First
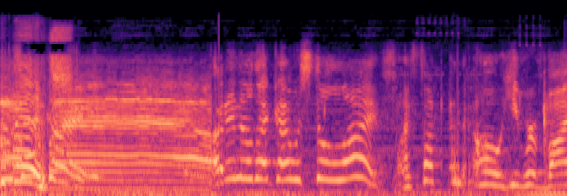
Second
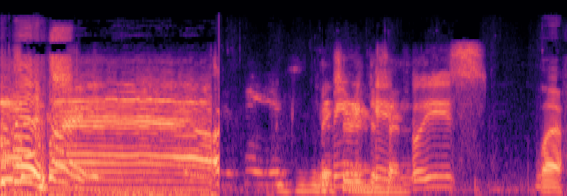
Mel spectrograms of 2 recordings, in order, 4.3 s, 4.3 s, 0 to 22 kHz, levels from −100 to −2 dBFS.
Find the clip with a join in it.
second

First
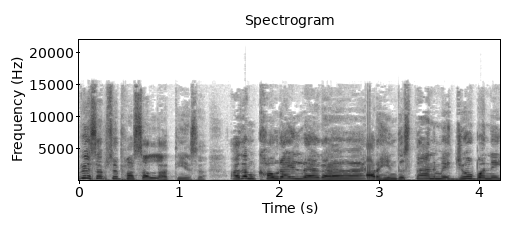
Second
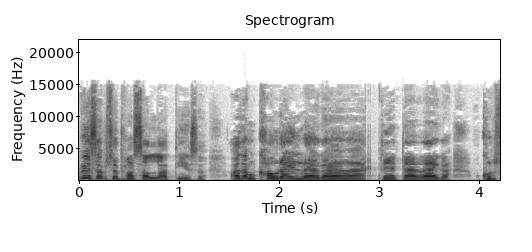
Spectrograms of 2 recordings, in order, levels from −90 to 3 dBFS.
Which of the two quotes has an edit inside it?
first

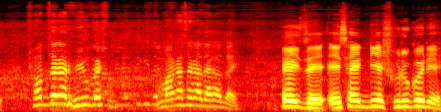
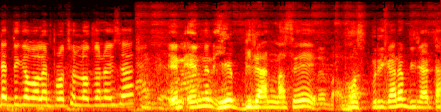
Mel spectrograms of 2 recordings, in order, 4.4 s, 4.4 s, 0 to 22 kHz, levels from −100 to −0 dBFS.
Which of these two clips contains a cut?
second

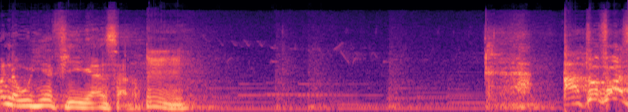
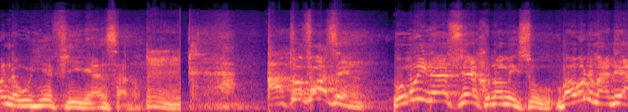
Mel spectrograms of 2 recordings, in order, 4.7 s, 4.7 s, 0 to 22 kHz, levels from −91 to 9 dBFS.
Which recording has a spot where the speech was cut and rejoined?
second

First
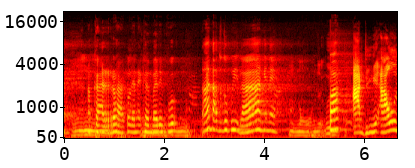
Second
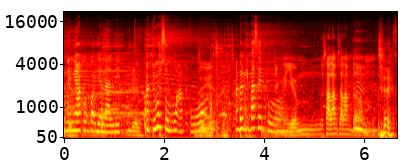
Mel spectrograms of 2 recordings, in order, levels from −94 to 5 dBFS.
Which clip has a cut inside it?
first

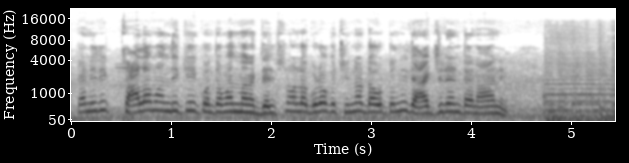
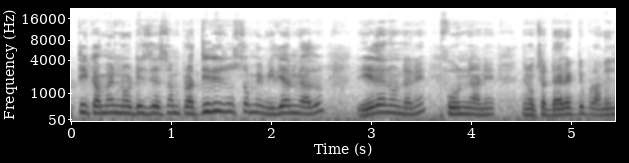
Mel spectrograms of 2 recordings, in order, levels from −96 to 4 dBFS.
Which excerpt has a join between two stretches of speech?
second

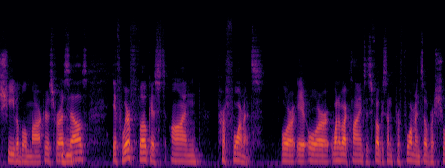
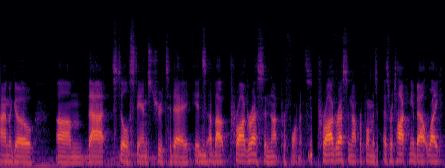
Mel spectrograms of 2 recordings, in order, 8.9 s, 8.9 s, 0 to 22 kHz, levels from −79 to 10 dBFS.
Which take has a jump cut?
second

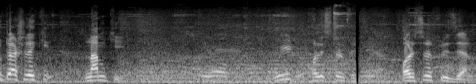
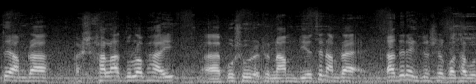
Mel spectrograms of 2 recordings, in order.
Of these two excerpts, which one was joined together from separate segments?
second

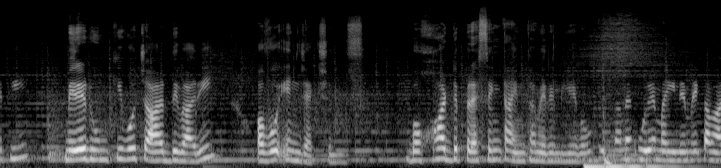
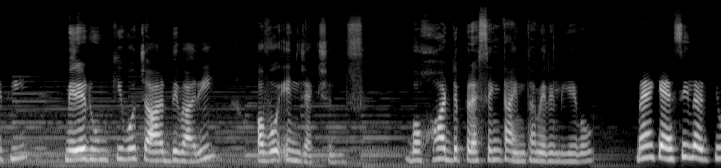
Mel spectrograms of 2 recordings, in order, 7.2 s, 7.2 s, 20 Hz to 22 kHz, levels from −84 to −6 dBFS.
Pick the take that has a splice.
first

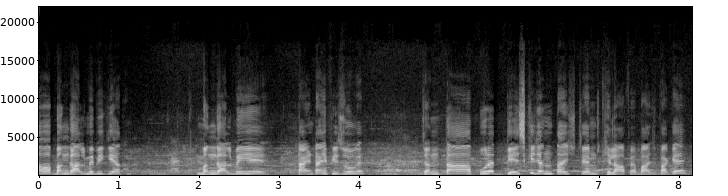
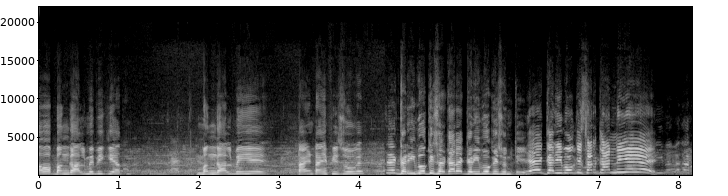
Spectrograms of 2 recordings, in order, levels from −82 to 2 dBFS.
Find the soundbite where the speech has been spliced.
second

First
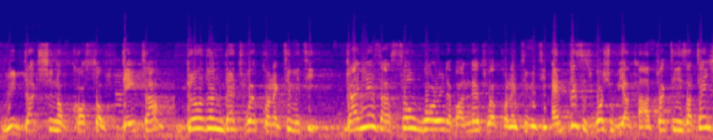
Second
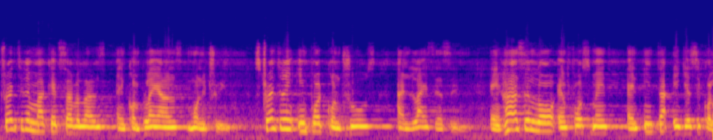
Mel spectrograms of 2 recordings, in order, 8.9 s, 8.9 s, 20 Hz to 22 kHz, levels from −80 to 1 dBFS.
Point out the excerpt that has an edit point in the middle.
first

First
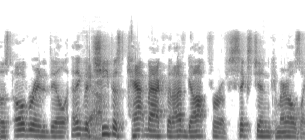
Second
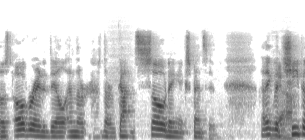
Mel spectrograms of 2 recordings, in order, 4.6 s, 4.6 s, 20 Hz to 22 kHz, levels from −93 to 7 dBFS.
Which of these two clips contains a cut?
first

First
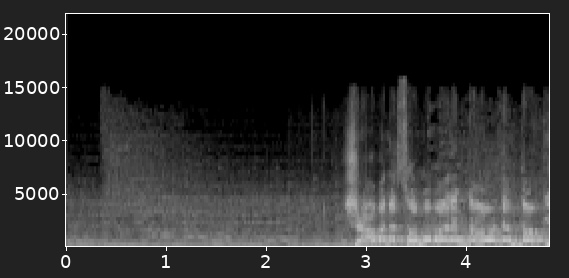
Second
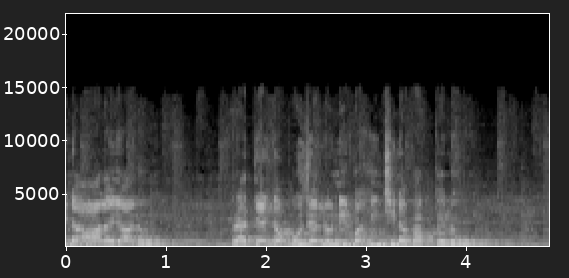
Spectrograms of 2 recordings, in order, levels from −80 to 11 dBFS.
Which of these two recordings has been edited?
first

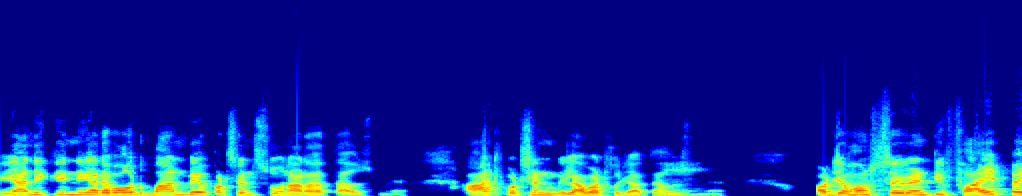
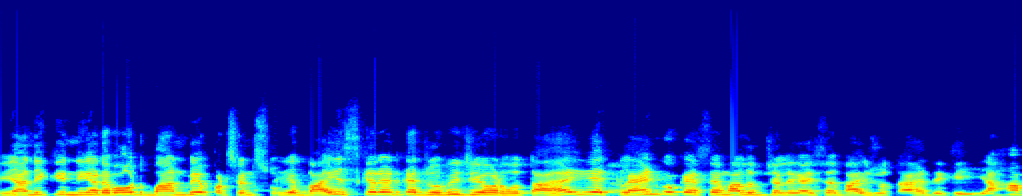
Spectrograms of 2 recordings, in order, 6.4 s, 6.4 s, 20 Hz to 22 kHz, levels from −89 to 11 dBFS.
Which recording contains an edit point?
second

